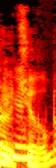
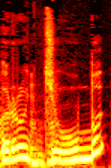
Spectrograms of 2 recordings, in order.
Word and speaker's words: Рутюб: На Рутюб. – Рутюб.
